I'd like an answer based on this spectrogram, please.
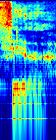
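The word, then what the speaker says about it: Phear: It is critical to know that Fear is spelled P-H-E-A-R, because this was the 90s, and everything had to be spelled wrong.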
